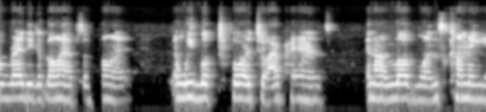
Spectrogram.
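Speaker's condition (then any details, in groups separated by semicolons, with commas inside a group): Cerebral palsy; uses a wheelchair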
